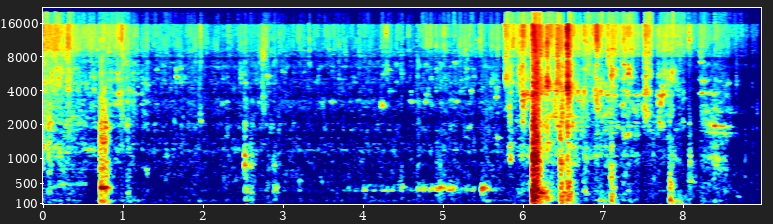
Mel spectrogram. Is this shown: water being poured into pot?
yes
